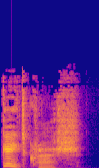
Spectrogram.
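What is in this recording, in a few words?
"gatecrash", British English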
